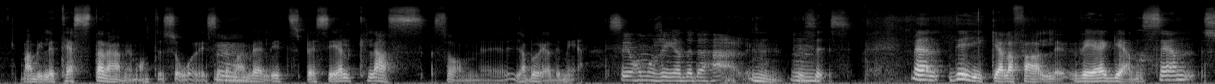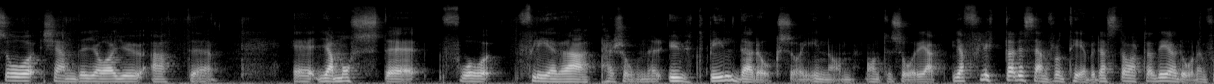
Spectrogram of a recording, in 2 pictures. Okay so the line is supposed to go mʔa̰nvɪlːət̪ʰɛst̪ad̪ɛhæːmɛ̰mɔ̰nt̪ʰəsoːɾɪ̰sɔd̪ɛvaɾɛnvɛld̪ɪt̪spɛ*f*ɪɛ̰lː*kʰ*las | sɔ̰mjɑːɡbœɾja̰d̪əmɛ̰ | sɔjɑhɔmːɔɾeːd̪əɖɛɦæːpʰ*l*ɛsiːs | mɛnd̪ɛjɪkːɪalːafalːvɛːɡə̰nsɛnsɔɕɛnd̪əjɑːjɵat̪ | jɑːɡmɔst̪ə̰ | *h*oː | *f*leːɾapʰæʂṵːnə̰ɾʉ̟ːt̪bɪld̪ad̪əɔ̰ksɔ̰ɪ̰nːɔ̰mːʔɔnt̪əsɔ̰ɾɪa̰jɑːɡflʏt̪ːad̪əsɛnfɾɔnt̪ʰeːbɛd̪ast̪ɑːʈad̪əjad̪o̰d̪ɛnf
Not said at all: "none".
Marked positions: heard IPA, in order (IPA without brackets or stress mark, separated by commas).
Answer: s, kʰ, ɾ, f, f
